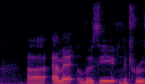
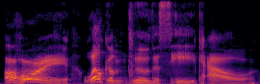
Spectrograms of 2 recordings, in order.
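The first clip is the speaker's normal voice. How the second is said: pirate voice; 5 dB louder, much slower than usual. Acted. Pirate character greeting.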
